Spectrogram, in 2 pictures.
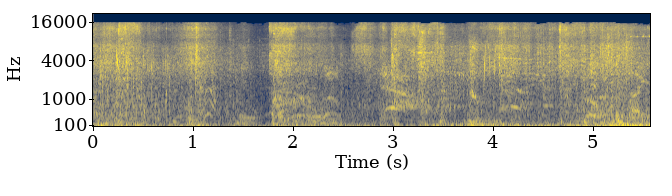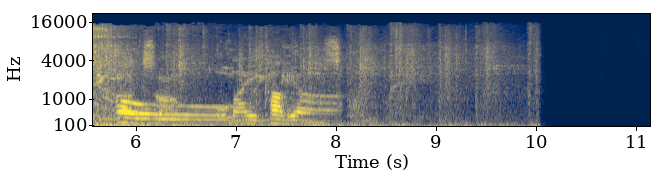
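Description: Blows and crashes thud loudly in a fast fight.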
